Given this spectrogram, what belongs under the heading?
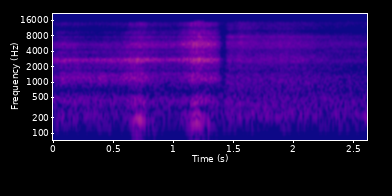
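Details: Abbey, a pet dog sleeping peacefully; two soft, low, fluttering breath sounds, a mild snore.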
